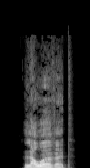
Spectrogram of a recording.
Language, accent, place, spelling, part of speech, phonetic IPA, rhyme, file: German, Germany, Berlin, laueret, verb, [ˈlaʊ̯əʁət], -aʊ̯əʁət, De-laueret.ogg
- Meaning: second-person plural subjunctive I of lauern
